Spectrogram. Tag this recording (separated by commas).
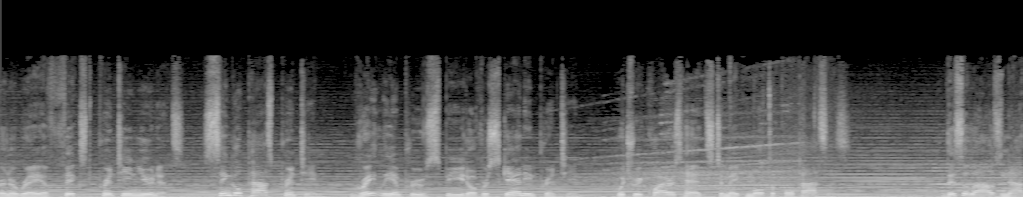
Music, Speech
